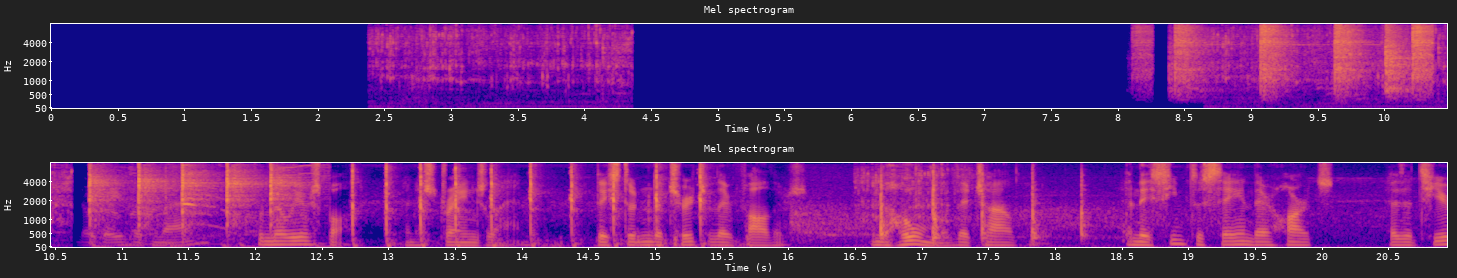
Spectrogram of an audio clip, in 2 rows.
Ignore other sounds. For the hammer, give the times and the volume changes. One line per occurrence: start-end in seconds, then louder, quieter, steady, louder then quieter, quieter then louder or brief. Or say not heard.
8.1-18.6 steady.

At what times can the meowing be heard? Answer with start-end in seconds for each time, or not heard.
11.4-11.8.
